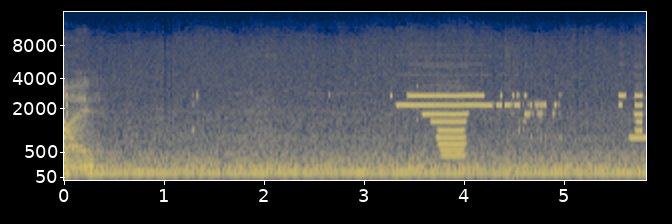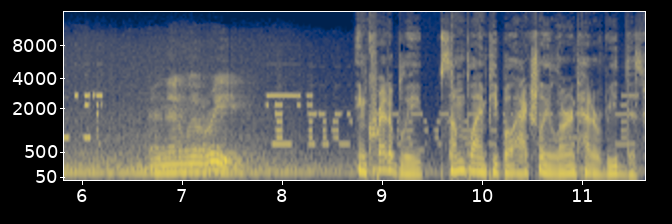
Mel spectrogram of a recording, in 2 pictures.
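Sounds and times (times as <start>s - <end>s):
speech: 0.0s - 0.4s, 6.7s - 7.7s, 8.7s - 11.6s
steady low hum: 0.0s - 11.6s
optophone reading-machine tones turning printed letters into sound: 2.6s - 6.3s, 7.8s - 11.6s
short scattered tone blips from an optophone: 3.2s - 5.0s, 5.6s - 6.2s, 7.8s - 10.1s.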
